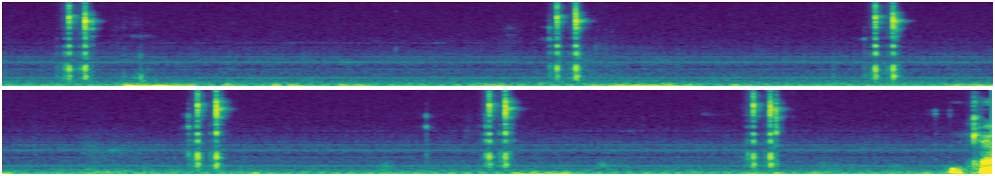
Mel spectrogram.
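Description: Mouse clicks while an axial trace line is drawn with a straight-line segment tool, seven sharp single clicks spaced a few seconds apart, close and clear over a faint low hum.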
